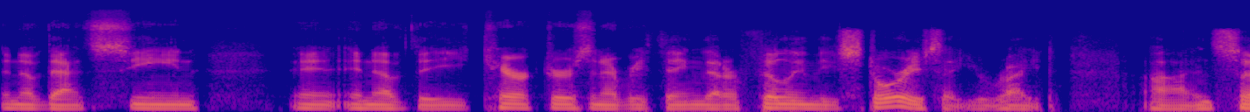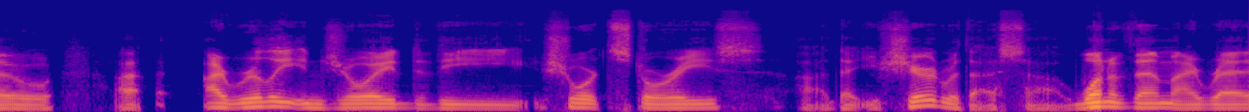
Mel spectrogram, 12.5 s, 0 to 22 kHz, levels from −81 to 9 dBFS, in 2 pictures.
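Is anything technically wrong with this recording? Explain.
Yes, there are two problems. From 3.08 s to 7.07 s, right after "of the characters and" and up until "I really enjoyed the", you get a call bitrate drop. The call's bandwidth estimate fell, so the encoder had to squeeze the speech into far fewer bits. The coarseness fits a slide from around 32 kbps down to something near 9 kbps. The top end gets chopped from 20 kHz to 8 kHz, so it turns muffled and a bit watery until things recover.

The second one comes at 11.63 s, just after "you shared with us". There's a sudden gain jump there: the level steps up by about 6 dB in one go, with no ramp, and it lasts until about 11.75 s. The speech and the background noise both leap together. The likely cause is a digital gain setting or bit shift being applied instantly, sample to sample, and that makes the edge sound abrupt instead of smooth.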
